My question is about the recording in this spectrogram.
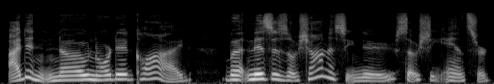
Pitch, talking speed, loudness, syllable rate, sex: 205 Hz, 160 wpm, -21 LUFS, 4.2 syllables/s, female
